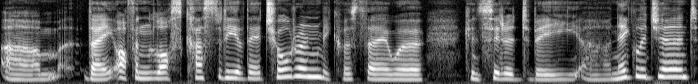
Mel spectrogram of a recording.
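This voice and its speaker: This woman's voice has a dark, mellow tone and a fairly high pitch. She speaks at a fairly slow pace. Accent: Australian. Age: 60s. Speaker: community radio host. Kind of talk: casual chat. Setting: radio studio. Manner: halting.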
